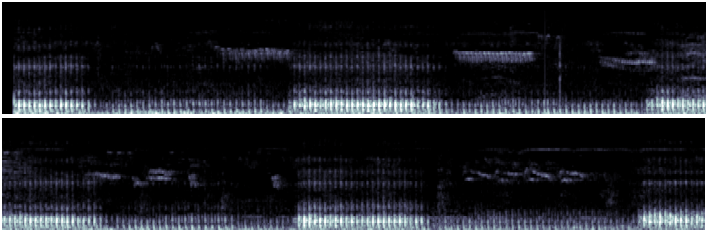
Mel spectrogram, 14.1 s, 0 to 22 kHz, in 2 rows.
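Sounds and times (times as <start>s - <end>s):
cougar purring: 0.1s - 14.0s.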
